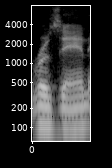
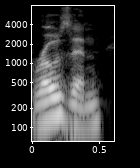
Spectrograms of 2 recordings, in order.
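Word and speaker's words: Rosén: because I was asking to ask you about Roseanne. And thank you, by the way, Danielle, for putting out the pronunciation because I think since he was drafted, we're just calling him Isaac Rosen.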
